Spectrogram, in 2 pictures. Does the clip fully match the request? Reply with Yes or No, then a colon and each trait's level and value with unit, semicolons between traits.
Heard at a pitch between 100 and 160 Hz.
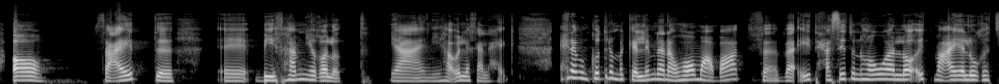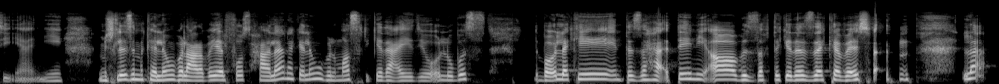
No: high, 205 Hz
